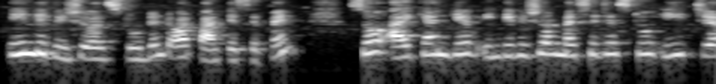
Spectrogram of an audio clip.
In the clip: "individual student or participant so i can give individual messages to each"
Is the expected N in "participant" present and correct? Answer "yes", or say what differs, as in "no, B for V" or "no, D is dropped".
yes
